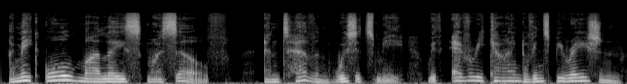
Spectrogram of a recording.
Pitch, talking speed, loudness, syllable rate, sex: 135 Hz, 145 wpm, -20 LUFS, 4.3 syllables/s, male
